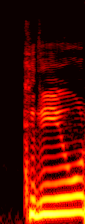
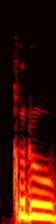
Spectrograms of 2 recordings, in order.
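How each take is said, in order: First: क्रू said as kriu with a glide before the u; wrong reading. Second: क्रू said as a clean long oo, no glide; correct reading. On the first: Teacher showing students the wrong kriu reading. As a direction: read क्रू wrongly as kri-oo. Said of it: "क्रू नहीं पढ़ेंगे". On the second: Teacher giving students the correct kroo reading. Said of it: "क्रू पढ़ेंगे". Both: Shown as a demonstration.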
